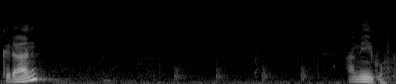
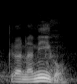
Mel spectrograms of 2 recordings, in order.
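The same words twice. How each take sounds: First: It is slow, with a pause between the words. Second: It is fast, with the words linked together. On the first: "en habla lenta? Se dice gran amigo. Hay pausa" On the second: "Pero en habla rápida"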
